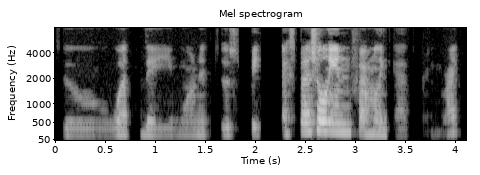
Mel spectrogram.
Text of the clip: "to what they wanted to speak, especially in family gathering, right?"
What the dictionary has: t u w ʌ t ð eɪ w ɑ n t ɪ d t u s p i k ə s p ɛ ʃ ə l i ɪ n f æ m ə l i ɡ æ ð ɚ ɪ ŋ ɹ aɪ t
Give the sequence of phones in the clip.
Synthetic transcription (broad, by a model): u w ʌ t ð eɪ w ɑ n t ɪ d t u s p i k ə s p ɛ ʃ ə l i ɪ n f æ m ə l i ɡ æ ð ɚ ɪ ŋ ɹ aɪ t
